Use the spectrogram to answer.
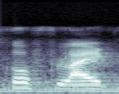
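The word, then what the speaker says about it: flight: word हो रहा है जैसे फ्लाइट फ्लाइट में जो घट है इस जी ह टी लास्ट में ग क्या है साइलेंट है और इसको फ्लाइट बोलते फ्लाइट सिमिलरली अगला वर्ड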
